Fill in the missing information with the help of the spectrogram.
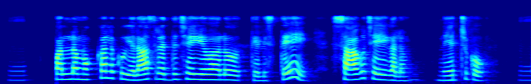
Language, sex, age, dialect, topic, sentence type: Telugu, female, 18-24, Utterandhra, agriculture, statement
